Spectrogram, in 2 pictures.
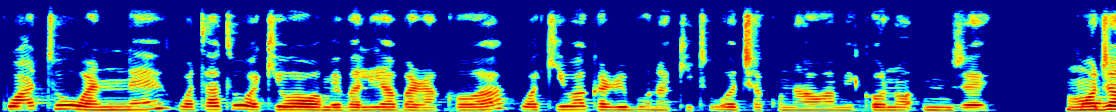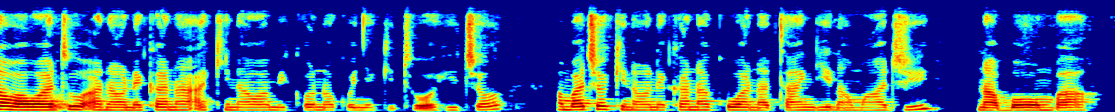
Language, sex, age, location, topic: Swahili, female, 36-49, Kisumu, health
